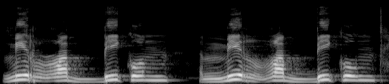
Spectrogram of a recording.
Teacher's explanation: কোনো গুন্নাহ করা যাবে না এই নুন সাকিনকে এবং এই তানভিনকে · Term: স্পষ্ট গুন্না ছাড়া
